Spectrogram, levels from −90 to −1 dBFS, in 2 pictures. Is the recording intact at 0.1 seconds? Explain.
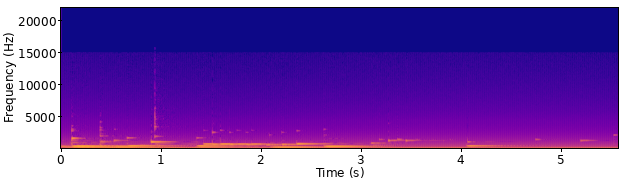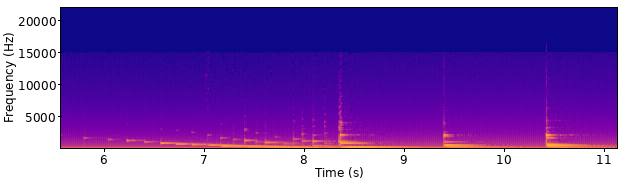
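No. At 0.1 s a mains buzz is already present, and it runs through the whole clip. Sharp switching spikes on a 50 Hz supply add harmonics reaching several kilohertz. The result is a steady, raspy buzz, roughly 15 dB below the sound.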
